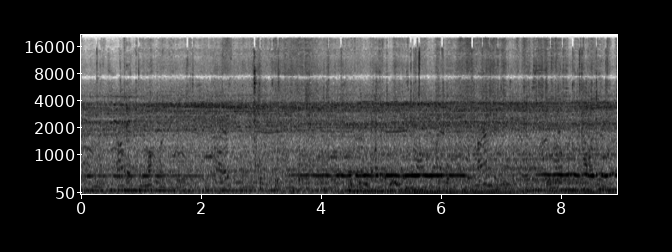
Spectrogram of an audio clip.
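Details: A humpback whale in Auke Bay, Juneau, Alaska, in August, heard through a hydrophone played over a tour boat's speakers, sings long, steady, moaning tones over a constant low rumble of boat engine.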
